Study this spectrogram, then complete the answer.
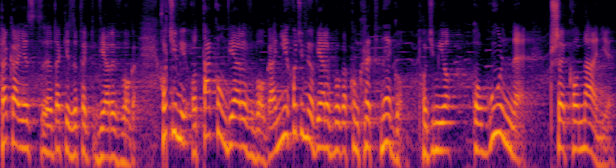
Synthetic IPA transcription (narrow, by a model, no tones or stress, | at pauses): t̪akajɛst̪t̪akʲijɛst̪ɛfɛk̚t̪vʲjaɾɘvbɔ̰ɡa̰ | xɔd͡ʑimʲiʔɔt̪akɔ̃w̃vʲjaɾɛvbɔɡaɲɛxɔd͡ʑimʲiɔvʲjaɾɛvbɔɡakɔŋkɾɛt̪nɛɡɔ̰ | xɔd͡ʑimʲiɔ | ɔɡulnɛ̰ | pʂɛkɔnaɲɛ̰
